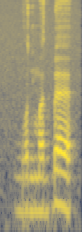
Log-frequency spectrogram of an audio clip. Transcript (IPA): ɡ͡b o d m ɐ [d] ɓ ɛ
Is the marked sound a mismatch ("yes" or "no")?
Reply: no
